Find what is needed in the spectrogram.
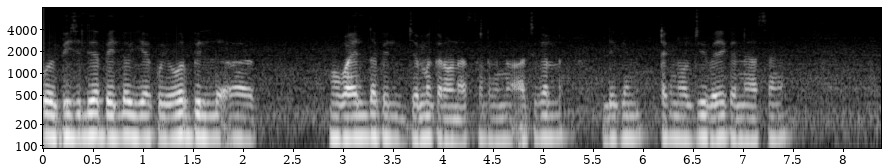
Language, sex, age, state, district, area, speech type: Dogri, male, 30-45, Jammu and Kashmir, Udhampur, rural, spontaneous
